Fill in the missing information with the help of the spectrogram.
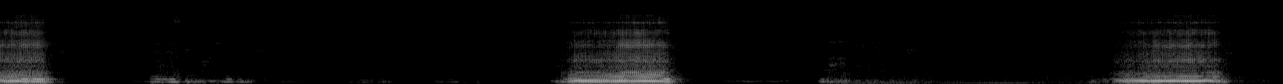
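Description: Loud, low, rattling snores on inhalation, about every five to six seconds, with quieter breathing between: a sleeping dog snoring.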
